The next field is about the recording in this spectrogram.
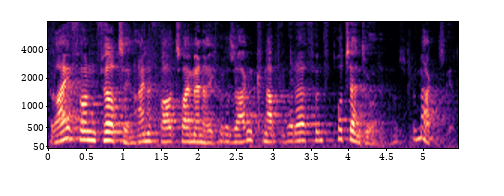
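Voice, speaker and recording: An actor playing a wordy, probing seminar lecturer in a radio drama, with an academic, halting manner. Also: male voice, fairly high pitch, a bit bright, close to an everyday voice. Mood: analytical, measured. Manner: academic, wordy, hesitant pauses. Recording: echoey room with faint noise.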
